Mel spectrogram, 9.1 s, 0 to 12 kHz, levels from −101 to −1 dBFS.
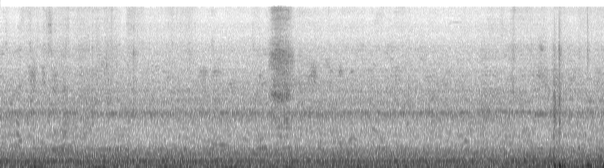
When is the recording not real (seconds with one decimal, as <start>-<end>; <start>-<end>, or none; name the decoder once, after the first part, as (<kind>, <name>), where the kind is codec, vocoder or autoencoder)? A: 0.9-1.8 (codec, SNAC); 7.2-8.2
